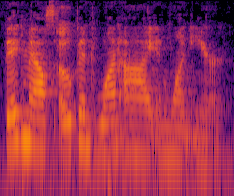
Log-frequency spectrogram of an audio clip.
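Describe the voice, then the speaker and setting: A woman reading a children's picture book aloud as an expressive storyteller. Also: mid-range voice, normal speed, a little hiss or hum, low-quality recording.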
